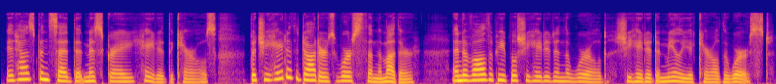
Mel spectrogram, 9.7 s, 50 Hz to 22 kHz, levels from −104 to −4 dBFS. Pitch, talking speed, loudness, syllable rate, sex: 195 Hz, 215 wpm, -18 LUFS, 5.4 syllables/s, female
